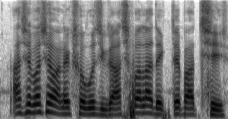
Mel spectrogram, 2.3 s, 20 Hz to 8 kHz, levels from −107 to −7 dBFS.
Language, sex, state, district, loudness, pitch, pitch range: Bengali, male, West Bengal, Cooch Behar, -14 LUFS, 155 Hz, 140-180 Hz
